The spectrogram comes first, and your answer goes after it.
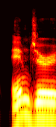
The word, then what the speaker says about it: Imgur: I call it Imgur. Yeah, I think it's Imgur, like the giraffe. You know, the M giraffe was like a thing.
